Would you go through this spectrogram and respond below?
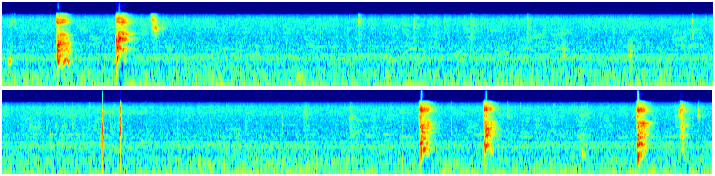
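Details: A dog with kennel cough (Bordetella) gives two short runs of harsh, dry hacking coughs.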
